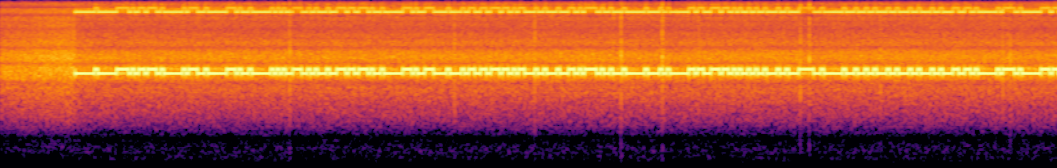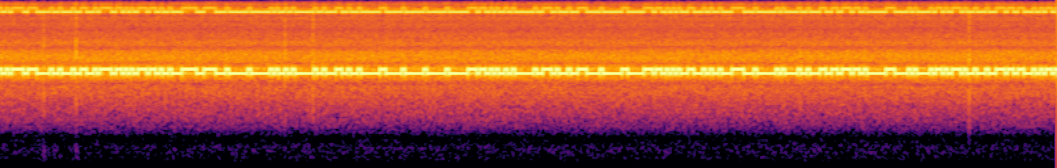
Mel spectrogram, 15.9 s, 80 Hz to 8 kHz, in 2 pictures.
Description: RTTY (45.45 baud, 170 Hz shift), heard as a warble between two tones, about 2200 Hz centre, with static crashes. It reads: ZHYNQ HHMKI B73KL F5Q8E EM234 59F0V FAQMV YC9X8 MXDHQ …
